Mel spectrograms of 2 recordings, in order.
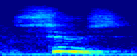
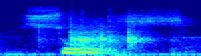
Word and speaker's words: Seuss: theodore seuss geizel but zeus isn't even the original pronunciation it's dr soyuz rhymes with voice apparently as german yes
